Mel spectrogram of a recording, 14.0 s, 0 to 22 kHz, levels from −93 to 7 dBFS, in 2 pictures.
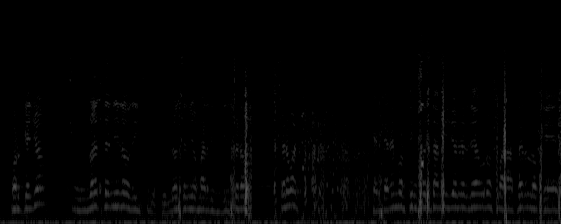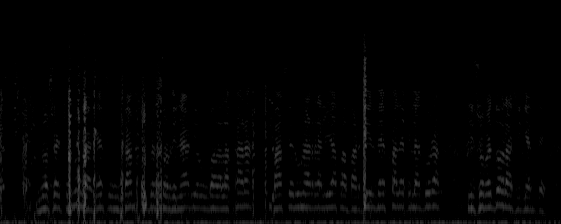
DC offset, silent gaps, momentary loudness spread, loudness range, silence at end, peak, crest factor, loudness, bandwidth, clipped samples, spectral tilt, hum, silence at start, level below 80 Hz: under 0.1%; none; 7 LU; 2 LU; 0 s; -42 dBFS; 30 dB; -66 LUFS; 18 kHz; under 0.1%; -3 dB/octave; none; 0 s; under -90 dBFS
